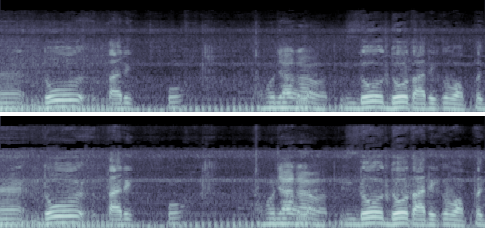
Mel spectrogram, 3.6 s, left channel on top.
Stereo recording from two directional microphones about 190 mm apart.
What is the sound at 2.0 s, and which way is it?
Speech, 25° left (ahead or behind).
